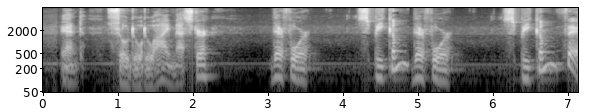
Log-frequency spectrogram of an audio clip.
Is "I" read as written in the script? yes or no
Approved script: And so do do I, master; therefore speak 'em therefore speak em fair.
yes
